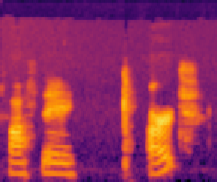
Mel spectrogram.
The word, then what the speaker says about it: Place des Arts: Is that what it's called? Place des Arts? – I think you're a better authority on the pronunciation than me, but yeah, Place des Arts.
